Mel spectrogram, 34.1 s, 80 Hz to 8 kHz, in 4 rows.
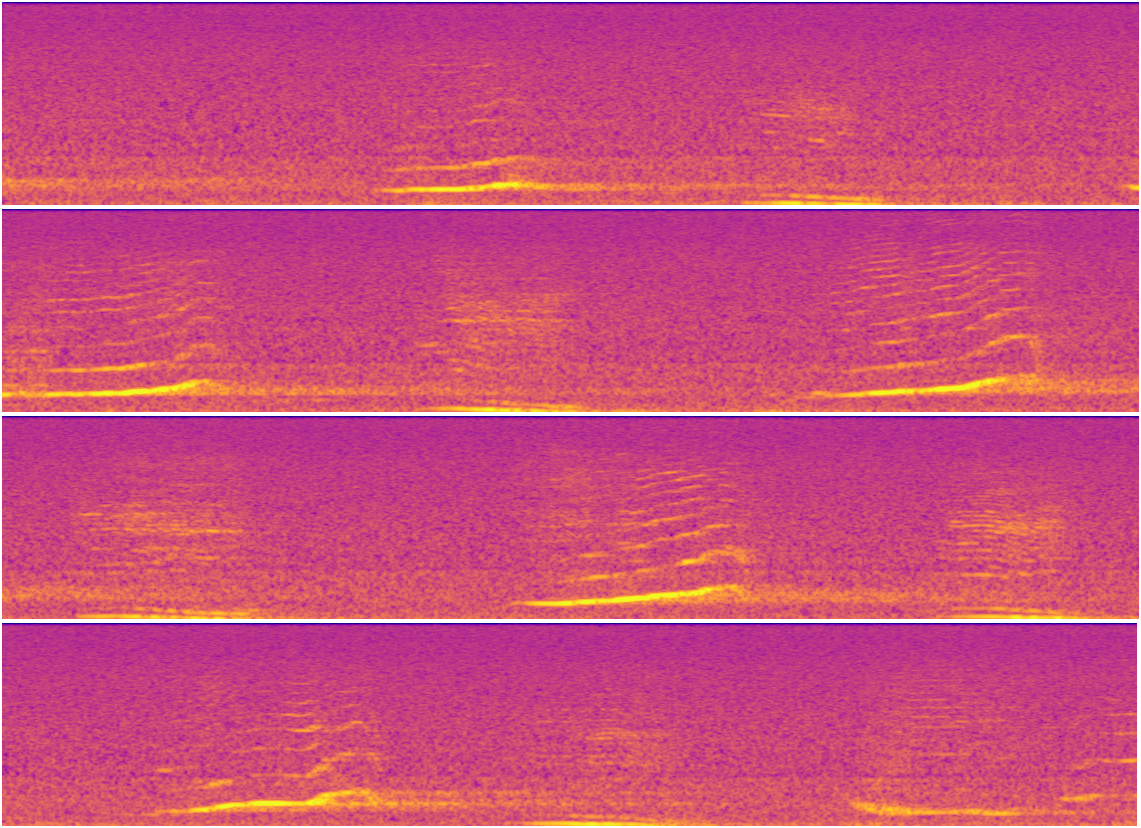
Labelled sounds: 3.5	3.9	humpback whale, 1.6 to 1.9 kHz
5.7	6.2	humpback whale, 1.4 to 1.8 kHz
9.1	10.2	humpback whale, 0.83 to 2.3 kHz
11.8	12.4	humpback whale, 1.4 to 1.8 kHz
15.0	16.4	humpback whale, 0.80 to 4.9 kHz
17.8	18.7	humpback whale, 0.90 to 1.9 kHz
21.2	22.7	humpback whale, 0.83 to 3.6 kHz
24.1	24.9	humpback whale, 1.2 to 1.7 kHz
27.3	28.3	humpback whale, 0.80 to 2.1 kHz
30.0	30.4	humpback whale, 1.3 to 1.7 kHz
33.6	34.0	humpback whale, 0.90 to 2.1 kHz

